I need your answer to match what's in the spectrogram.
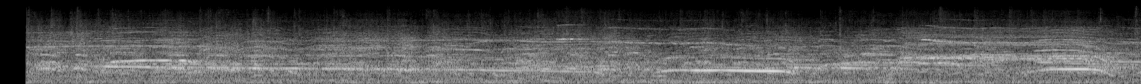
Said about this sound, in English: The trio keeps going deeper and deeper into the subway till they start to hear hooping and hollering.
